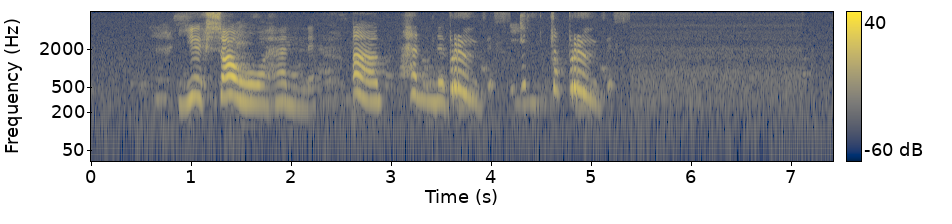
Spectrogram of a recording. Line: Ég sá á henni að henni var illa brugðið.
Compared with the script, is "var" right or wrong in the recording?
wrong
